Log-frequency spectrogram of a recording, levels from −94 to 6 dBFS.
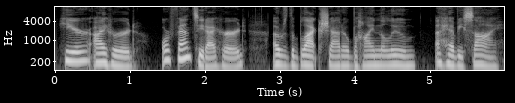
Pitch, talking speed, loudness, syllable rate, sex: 165 Hz, 160 wpm, -19 LUFS, 4.6 syllables/s, female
